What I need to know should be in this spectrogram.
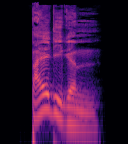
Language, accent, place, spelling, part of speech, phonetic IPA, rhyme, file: German, Germany, Berlin, baldigem, adjective, [ˈbaldɪɡəm], -aldɪɡəm, De-baldigem.ogg
- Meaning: strong dative masculine/neuter singular of baldig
